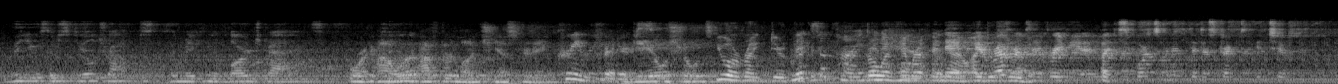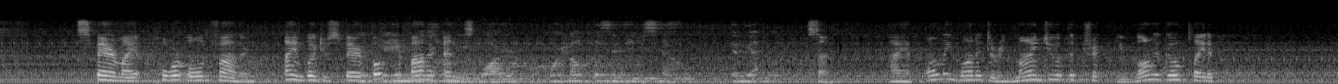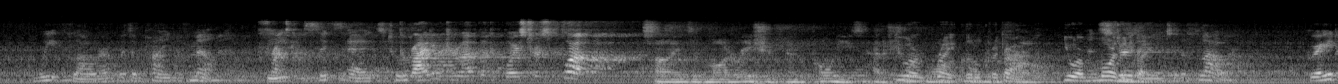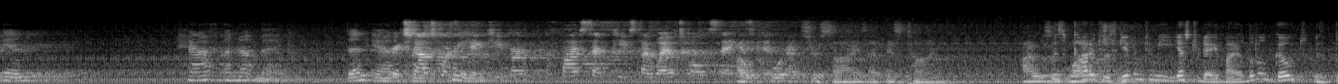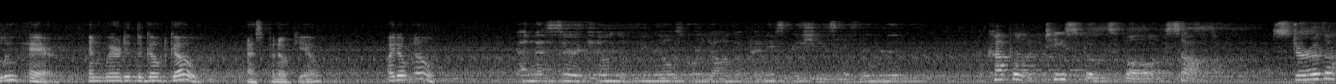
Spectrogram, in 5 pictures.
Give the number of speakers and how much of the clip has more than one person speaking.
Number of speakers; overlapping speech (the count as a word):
five, about 22%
